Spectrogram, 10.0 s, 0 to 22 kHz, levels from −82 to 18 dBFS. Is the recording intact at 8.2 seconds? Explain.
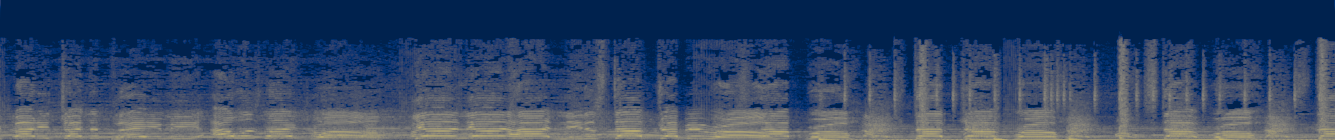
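No, computer activity noise runs through 8.2 s and the whole clip: processor or mouse load shifts the shared ground, adding a buzzy chirping around 70 Hz, roughly 30 dB below the sound.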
